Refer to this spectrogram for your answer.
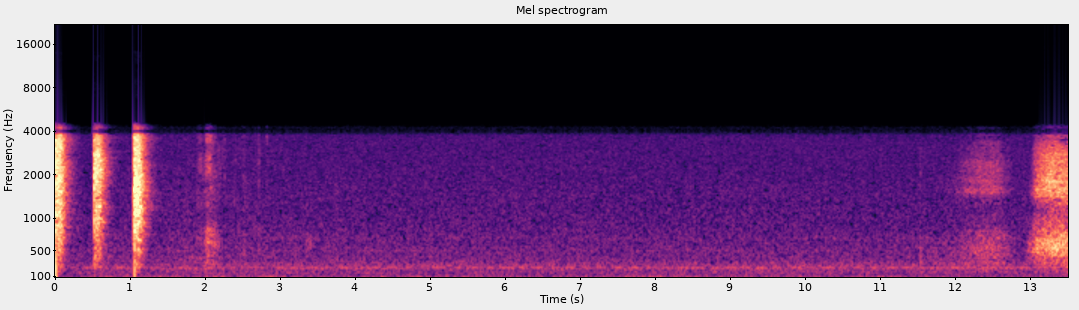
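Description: A few sharp hand claps, done as a clearing exercise: three quick, loud ones and then a softer fourth. A long stretch of near-silence follows, ending with soft breathy exhalations. No one speaks.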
